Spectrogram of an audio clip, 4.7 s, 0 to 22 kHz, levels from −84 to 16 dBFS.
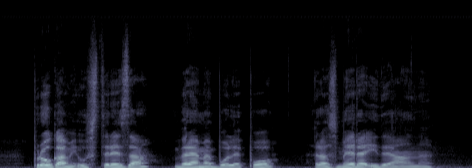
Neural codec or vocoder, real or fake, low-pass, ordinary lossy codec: none; real; 19.8 kHz; none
